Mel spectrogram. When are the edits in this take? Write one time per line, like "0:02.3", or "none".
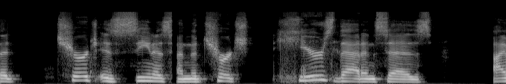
0:01.7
